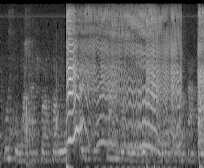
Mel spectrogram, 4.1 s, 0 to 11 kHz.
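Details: An 8-week-old female French Bulldog puppy gives a wavering, breathy whine that bends up and down in pitch.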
